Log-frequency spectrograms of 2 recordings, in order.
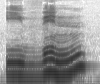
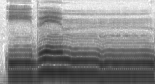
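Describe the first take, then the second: First: The final consonant is a clear n sound. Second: The final consonant becomes a nasal m sound. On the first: The speaker calls it wrong. "instead of saying" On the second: The speaker calls it right. "we have to say"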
